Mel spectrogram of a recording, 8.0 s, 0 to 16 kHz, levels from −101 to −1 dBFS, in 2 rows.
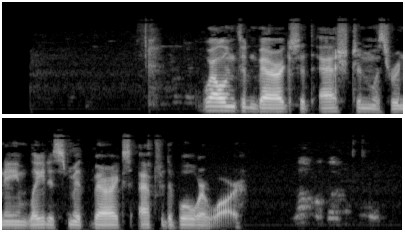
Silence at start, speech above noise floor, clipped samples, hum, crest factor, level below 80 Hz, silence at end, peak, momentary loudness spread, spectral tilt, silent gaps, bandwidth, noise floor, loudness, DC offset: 1.45 s; 49 dB; under 0.1%; none; 24 dB; -68 dBFS; 0.3 s; -8 dBFS; 18 LU; -4 dB/octave; none; 9.2 kHz; -78 dBFS; -29 LUFS; under 0.1%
